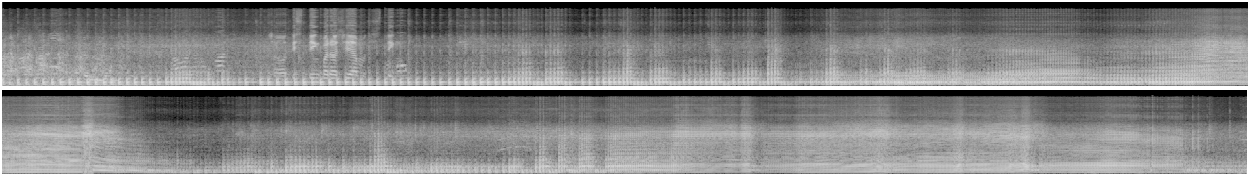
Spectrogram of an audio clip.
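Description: Small single-cylinder underbone motorcycle engine idling steadily with an even beat. About halfway through, motorcycles rev and ride past, their engine pitch rising and falling, with more passes near the end.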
